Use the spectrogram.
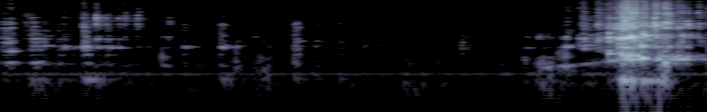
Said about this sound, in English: Okay, that was less a sip and more of a small gulp, but got to keep myself going.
